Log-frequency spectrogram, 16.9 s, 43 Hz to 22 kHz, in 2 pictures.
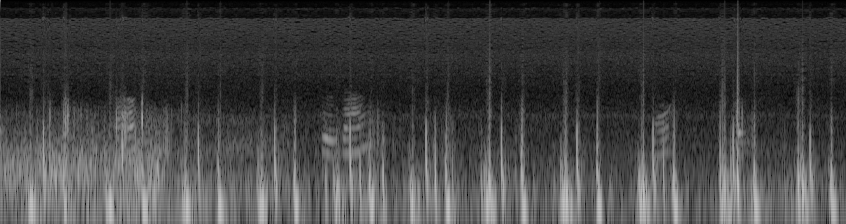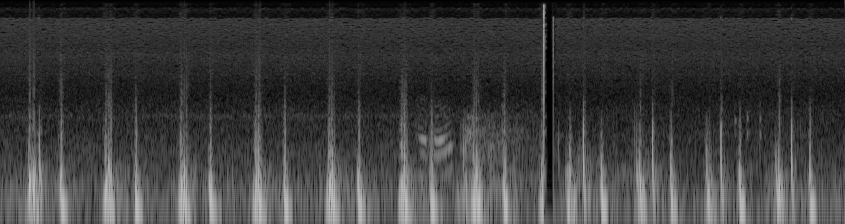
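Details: Heart sound with a mid-systolic click, a sign of mitral valve prolapse; regular heartbeat near 80 per minute, faint voices behind.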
